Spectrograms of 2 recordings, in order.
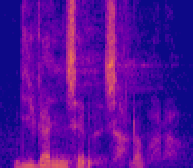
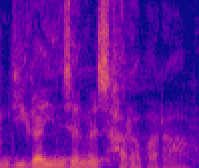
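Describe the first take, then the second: First: Bitter retort, higher. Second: Bitter retort. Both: Retold or imitated. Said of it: "한편의 마음은요".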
